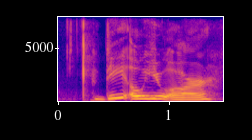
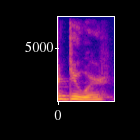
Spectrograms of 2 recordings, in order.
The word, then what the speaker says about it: dour: Well, D-O-U-R. From Google is telling me it is pronounced dour and not dour, which is kind of, I don't know if I like that.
